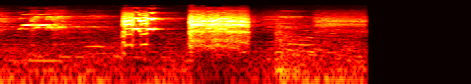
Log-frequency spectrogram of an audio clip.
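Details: Lorikeet squawking close-up at Lion Country Safari, Florida, after a couple of lorikeets briefly fought or disagreed: harsh screeching burst of four or five blasts, two loud and rasping, ending abruptly.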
